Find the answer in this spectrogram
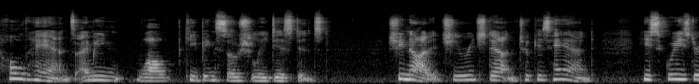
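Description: The reading here is done in a natural reading voice.

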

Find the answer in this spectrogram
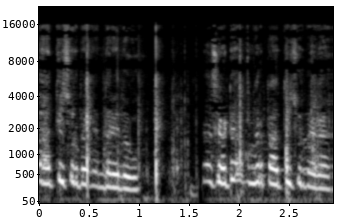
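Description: At a fast pace, a man speaks in an extremely high voice with a slightly mellow tone. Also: ordinary pitch variation.

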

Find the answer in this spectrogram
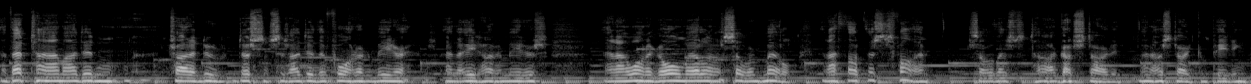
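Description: Clear music plays behind a man speaking at a moderate pace. His pitch is fairly high, with ordinary pitch variation. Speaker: lawyer and war veteran. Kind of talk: interview answer. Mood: warm, reminiscing. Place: office.

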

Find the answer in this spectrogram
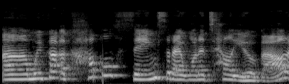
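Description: A woman's fairly high-pitched voice comes through with a bright, sharp tone. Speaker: museum public programs manager. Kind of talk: webinar hosting. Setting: video call. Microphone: webcam.

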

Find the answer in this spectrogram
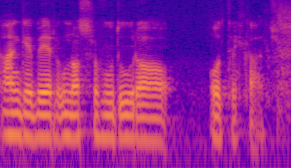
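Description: A man speaks at a fairly quick pace in a monotone, flat intonation. His voice is dark and mellow at medium pitch. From Italy, Molise (Campobasso); Molise. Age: 20s. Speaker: professional footballer; interviewee. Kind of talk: interview. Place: studio.

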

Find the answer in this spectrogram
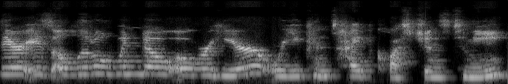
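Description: Her intonation is lively as the woman talks. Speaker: presenter. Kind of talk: lesson for young children. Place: home room. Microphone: webcam.

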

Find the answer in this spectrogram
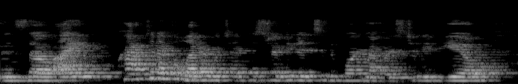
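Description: The background is quiet. Strong room echo surrounds the voice. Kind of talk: meeting discussion. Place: meeting room.

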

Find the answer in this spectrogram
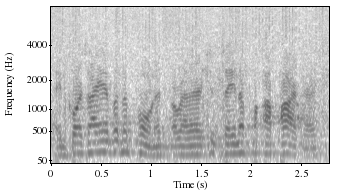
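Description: A man is speaking. There is noticeable background noise. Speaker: professional wrestler. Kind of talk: wrestling promo, a boastful locker-room interview in character. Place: hall. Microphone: handheld.

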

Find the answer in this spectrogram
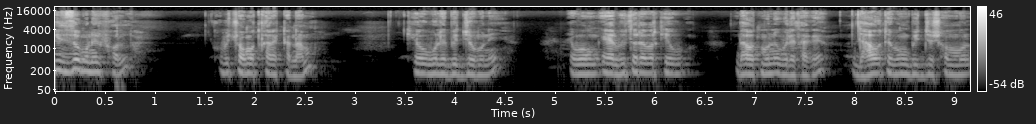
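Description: Fairly high-pitched man's voice with fairly even intonation. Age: 30s. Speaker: herbal healer and video channel host. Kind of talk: informal health advice vlog. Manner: halting.

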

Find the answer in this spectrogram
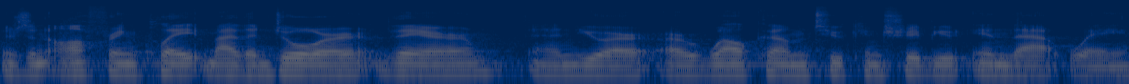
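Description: The man's speech moves along at a moderate pace. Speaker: pastor leading the service. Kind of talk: service announcements and liturgical reading. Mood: calm, solemn. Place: church.

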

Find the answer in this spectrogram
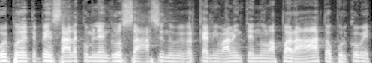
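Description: Using a medium pitch, a man speaks with a Lombard accent. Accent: Bergamo. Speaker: science blogger. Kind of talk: panel talk. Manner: hesitant, many fillers.

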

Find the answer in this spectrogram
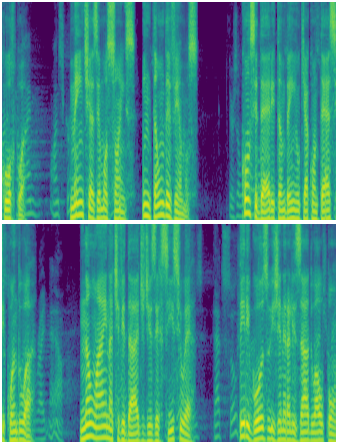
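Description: The delivery is fairly slow, with lively intonation and a dark, mellow tone. The sound is dry, with no echo. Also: man. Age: 60s. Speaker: nonprofit co-founder, speaker; speaker. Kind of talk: public talk. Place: stage. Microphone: headset.

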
